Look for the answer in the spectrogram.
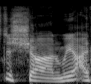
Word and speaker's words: DeShone: Or Deshone, is it Deshone Kizer? Deshone Kizer? – I believe it's Deshone. I believe it's Deshone. – Phonetically, it's Deshone, but I'll whatever.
